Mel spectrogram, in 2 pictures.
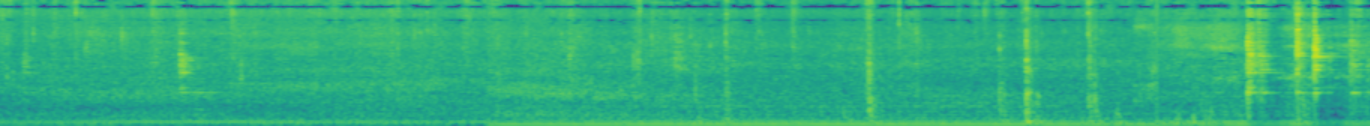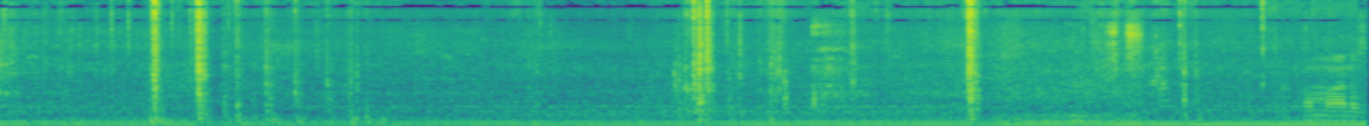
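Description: Scattered clicks and knocks of hands handling things in a car interior, over a steady low rumble that grows deeper and louder about three seconds in.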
